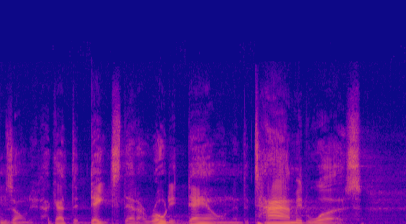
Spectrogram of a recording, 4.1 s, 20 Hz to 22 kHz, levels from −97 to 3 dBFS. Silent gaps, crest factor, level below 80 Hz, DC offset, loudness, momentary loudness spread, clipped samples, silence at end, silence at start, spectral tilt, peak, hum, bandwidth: none; 24 dB; -72 dBFS; under 0.1%; -39 LUFS; 13 LU; under 0.1%; 0.15 s; 0 s; -3 dB/octave; -16 dBFS; none; 16 kHz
